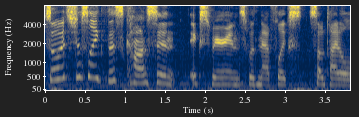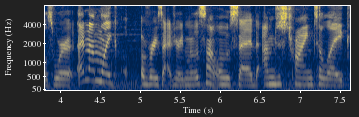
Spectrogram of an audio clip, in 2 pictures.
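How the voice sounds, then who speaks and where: Backed by music, a woman talks at a moderate pace with lively intonation, an animated tone, very even loudness and hardly any pauses. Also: fairly high pitch for a woman. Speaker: streamer. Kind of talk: casual chat.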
